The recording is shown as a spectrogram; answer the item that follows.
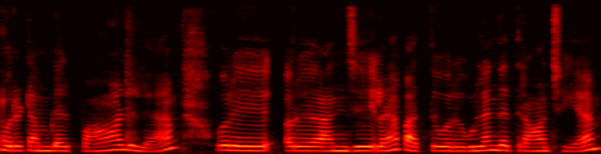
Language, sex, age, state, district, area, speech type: Tamil, female, 30-45, Tamil Nadu, Pudukkottai, urban, spontaneous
